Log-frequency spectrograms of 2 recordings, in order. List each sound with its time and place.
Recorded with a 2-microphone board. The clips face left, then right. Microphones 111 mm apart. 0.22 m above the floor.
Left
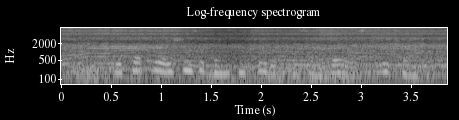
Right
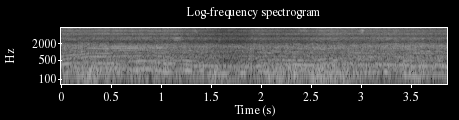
0.5 s a woman speaking: 55° left (ahead or behind)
